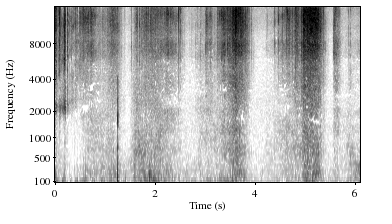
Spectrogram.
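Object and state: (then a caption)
Pile of acrylic plastic gems. Fingertips rub, push and scratch through a loose pile of many small translucent pink faceted acrylic gems (solid plastic) resting on a white fabric sheet, so the gems click and slide against each other. The result is a quiet, bright, crackly rustle of tiny clicks that rises and falls in several swells with brief near-silent gaps, with almost no low end.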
